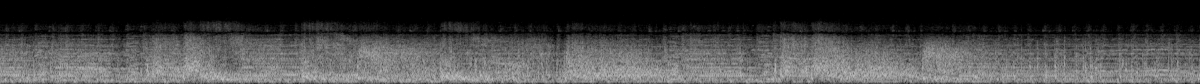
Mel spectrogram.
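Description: Film battle soundtrack: gunshots and cannon fire, with a heavier blast every second or two, over a film score.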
